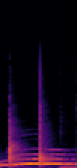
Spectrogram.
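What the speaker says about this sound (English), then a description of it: "Mama, take a while to clap." Two sharp hand claps about half a second apart, close and loud, over a steady whining tone in a room, ending in a low hum.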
